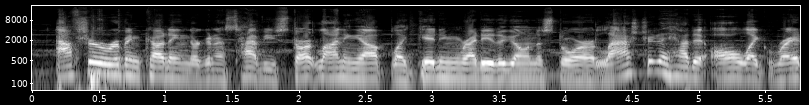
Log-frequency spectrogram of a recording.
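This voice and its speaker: Speaking at a very fast pace with hardly any pauses, the voice runs over music playing in the background. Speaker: Halloween YouTuber. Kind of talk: casual vlog commentary. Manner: halting, stuttering; animated.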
